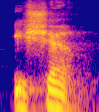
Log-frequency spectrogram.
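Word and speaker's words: Ixchel: circle and I wrote her name in the middle, Iselle, which is spelled Ix CH E L.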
